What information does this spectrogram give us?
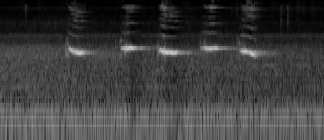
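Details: Cucak ijo (green leafbird) in top form for competition, giving five loud, clear whistles spaced evenly, each held briefly with a slight downward slide.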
